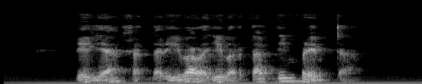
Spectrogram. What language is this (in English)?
Catalan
